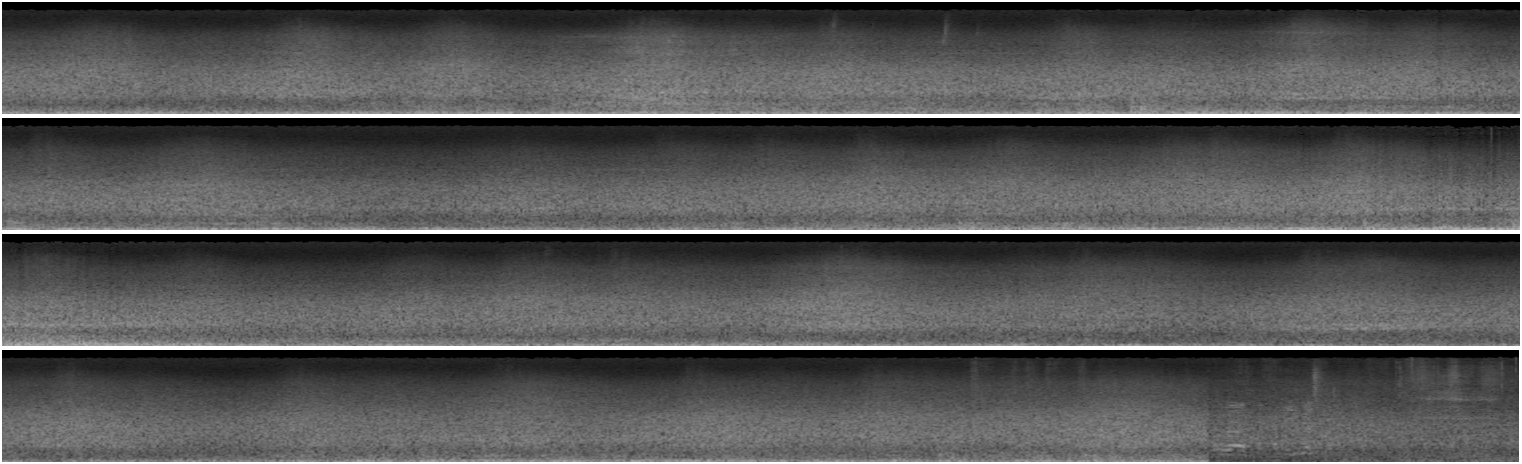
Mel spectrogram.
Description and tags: ambience bridge
Ambience recorded underneath Auckland Harbour Bridge at rush hour. Mono.
ambience, bridge, rumble, traffic, trucks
